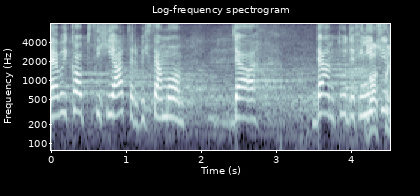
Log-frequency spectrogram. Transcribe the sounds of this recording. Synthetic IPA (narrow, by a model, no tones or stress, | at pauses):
ɛʋo̞ikaopsixiat̪ɾbixsamo | d̪a | d̪aːmt̪uːd̪efiniːiju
